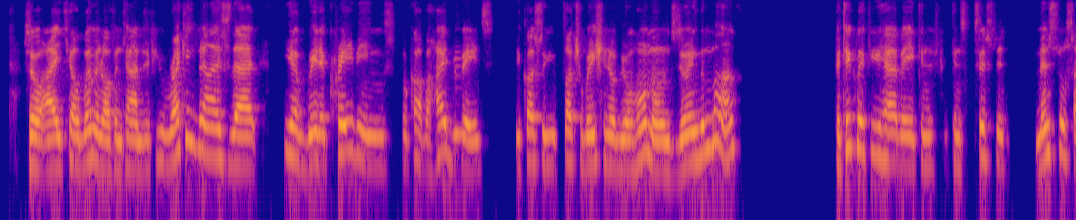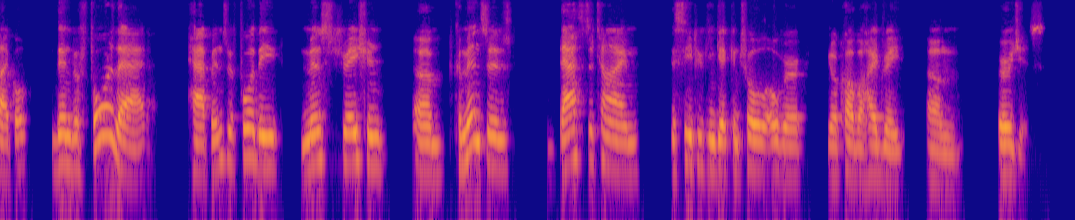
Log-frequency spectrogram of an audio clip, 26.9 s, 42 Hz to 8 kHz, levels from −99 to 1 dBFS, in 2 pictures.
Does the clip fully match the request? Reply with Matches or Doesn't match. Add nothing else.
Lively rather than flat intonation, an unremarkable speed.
Doesn't match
